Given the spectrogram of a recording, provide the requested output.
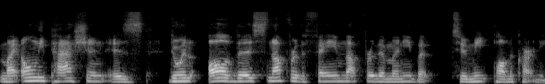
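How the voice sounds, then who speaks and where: A man with a slight French accent talks at a moderate pace with hardly any pauses. His pitch is fairly high and his intonation fairly even. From Quebec, Canada (Montreal). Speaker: musician. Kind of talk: interview. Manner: halting.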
